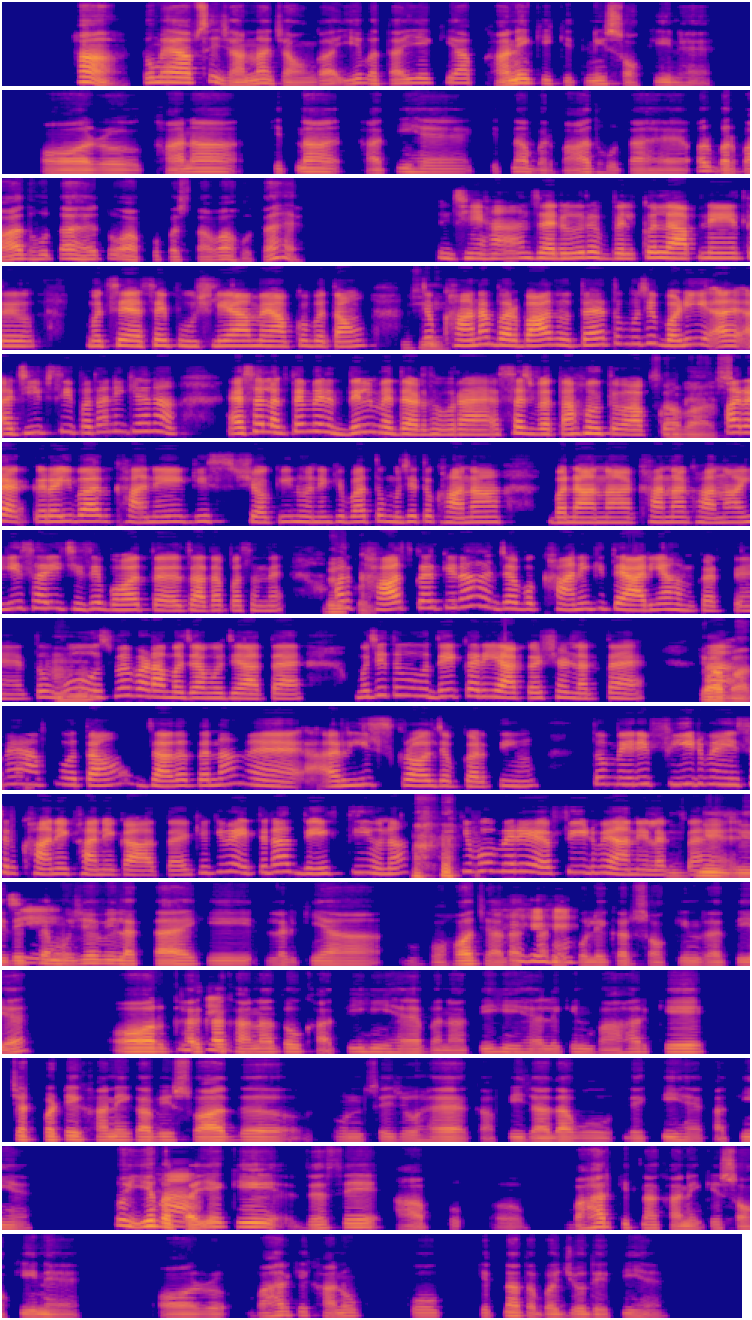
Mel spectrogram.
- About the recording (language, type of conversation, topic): Hindi, podcast, रोज़मर्रा की जिंदगी में खाद्य अपशिष्ट कैसे कम किया जा सकता है?
- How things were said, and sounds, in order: laughing while speaking: "बताऊँ"; in English: "स्क्रोल"; in English: "फ़ीड"; chuckle; in English: "फ़ीड"; laugh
